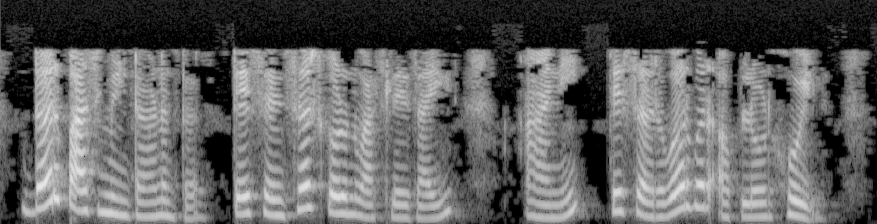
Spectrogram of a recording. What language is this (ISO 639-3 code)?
mar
